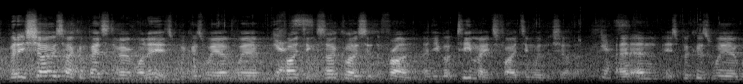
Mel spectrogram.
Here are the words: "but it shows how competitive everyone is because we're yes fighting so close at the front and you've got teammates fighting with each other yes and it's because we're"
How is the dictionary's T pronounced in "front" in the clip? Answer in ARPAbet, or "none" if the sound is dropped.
T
